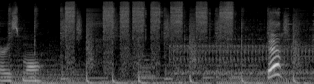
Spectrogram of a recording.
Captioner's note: air hisses from color gun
